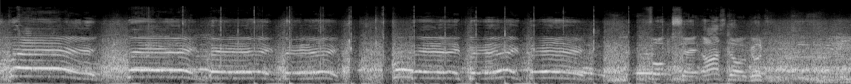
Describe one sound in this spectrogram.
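Fans clap their hands in rhythm nearby.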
